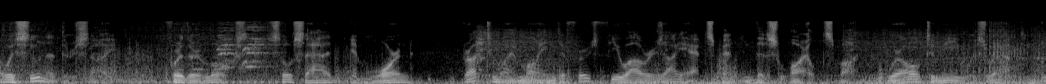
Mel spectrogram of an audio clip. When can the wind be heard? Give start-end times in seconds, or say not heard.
0.0-10.4.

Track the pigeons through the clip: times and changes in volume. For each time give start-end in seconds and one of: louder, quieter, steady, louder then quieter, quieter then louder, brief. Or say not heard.
not heard.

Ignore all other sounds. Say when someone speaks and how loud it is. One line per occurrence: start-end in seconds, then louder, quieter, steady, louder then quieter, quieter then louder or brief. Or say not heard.
0.0-10.4 steady.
